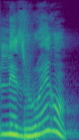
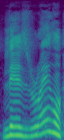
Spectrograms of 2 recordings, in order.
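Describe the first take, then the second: First: "ruego" drawn out slow and louder, an earnest plea; slow pleading plea. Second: Said in the usual way. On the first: Shown as a demonstration. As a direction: beg them, stretching "ruego". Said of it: "es un clamor de parte de Dios". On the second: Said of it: "es un clamor".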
